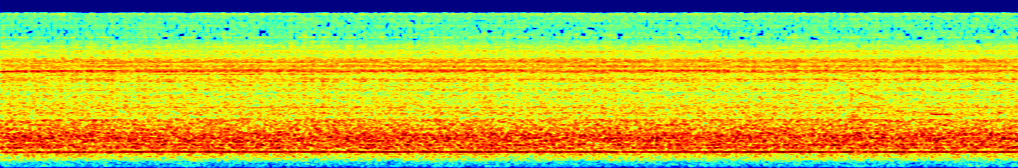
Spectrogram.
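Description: Electric drill running at a steady speed with a soldering iron tip in its chuck, while a flat file rasps against the spinning tip to clean and reshape it. It makes a constant whine over a rasping hiss.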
